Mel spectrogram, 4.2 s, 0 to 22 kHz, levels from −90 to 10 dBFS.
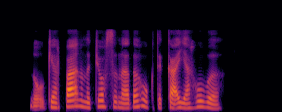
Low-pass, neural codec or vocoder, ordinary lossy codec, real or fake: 7.2 kHz; codec, 24 kHz, 0.9 kbps, WavTokenizer, large speech release; AAC, 48 kbps; fake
